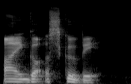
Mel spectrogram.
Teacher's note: because of the glottal stops, it feels British to me. It feels like Cockney to me.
